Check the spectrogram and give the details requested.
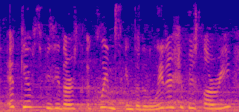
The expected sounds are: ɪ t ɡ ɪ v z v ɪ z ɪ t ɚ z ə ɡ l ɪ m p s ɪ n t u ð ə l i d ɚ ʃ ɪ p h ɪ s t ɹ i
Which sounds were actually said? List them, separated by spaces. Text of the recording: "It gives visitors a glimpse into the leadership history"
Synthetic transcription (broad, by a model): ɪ t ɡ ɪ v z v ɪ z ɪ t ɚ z ə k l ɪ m s ɪ n t u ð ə l i d ɚ ʃ ɪ p h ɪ s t ɹ i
